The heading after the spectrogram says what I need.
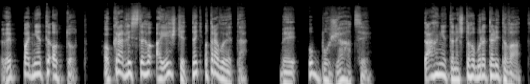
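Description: A man's voice: mid-range voice, big pitch swings, breathy edge, no echo, studio quality, pitched above the performer's own voice. A man reading the part of a commanding young man standing up for his friend. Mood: indignant. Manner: stern, commanding. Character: young man, protective and threatening.

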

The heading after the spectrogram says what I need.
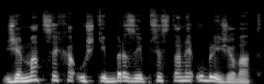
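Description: A man's voice: on the high side, expressive, darkish tone, breathy edge, no echo, studio quality. A man reading the part of a pushy, self-satisfied manager in a striped suit, talking like a salesman. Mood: bossy. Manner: brisk, salesman-like, lecturing.

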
